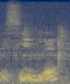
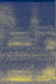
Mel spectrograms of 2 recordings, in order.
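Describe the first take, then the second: First: The middle consonant is a hissing S sound. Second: The middle consonant is a buzzing Z sound. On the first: The speaker calls it right. "We want" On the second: The speaker calls it wrong. "putting that Z there from English and pronouncing"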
